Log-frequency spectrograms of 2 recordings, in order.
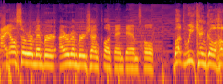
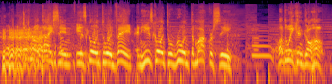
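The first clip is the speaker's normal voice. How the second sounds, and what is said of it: Exaggerated put-on French accent. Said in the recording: “a totally crazy French accent ... French accent”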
